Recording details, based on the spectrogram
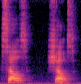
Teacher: shells that's me overemphasizing it'll be a little softer cells shells so it's almost kind of a mix between a z and an s when it's at the end like that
